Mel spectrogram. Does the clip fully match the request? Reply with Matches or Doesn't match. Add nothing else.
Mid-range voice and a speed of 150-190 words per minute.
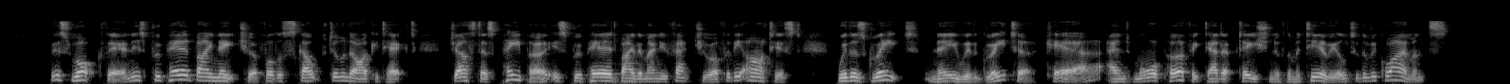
Matches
